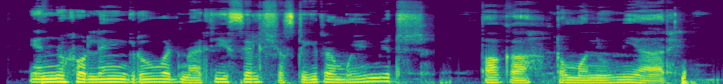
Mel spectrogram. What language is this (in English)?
Masai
